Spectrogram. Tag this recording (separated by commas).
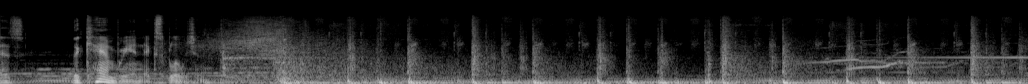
Speech, Music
